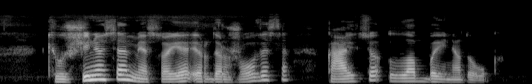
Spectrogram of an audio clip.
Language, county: Lithuanian, Šiauliai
